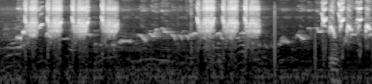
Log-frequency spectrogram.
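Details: White-rumped shama giving unusual harsh, rasping squawks in short bursts of about three, separated by softer thin whistles, with a sudden jumble of sharp high notes at the end.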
